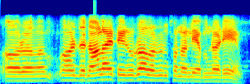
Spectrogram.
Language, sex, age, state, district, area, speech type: Tamil, male, 60+, Tamil Nadu, Dharmapuri, rural, conversation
